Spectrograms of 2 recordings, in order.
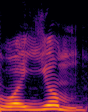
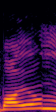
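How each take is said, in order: First: The word begins with a w sound. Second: The word begins with a b sound. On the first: The speaker calls it right. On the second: The speaker calls it wrong. "বয়ম বলবেন না"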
